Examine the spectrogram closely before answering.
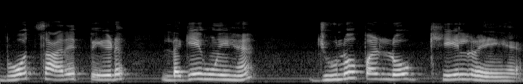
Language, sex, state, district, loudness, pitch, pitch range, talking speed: Hindi, female, Bihar, Saran, -16 LUFS, 225 Hz, 200-245 Hz, 135 wpm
